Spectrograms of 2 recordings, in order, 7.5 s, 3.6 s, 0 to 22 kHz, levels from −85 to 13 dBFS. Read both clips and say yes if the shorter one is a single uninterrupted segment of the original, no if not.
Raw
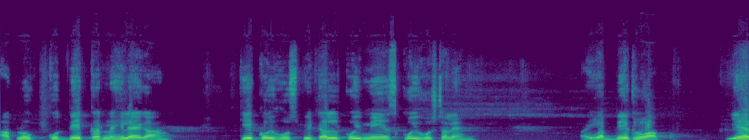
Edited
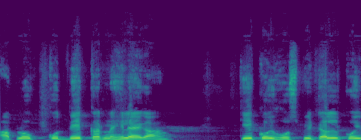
yes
